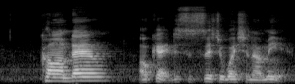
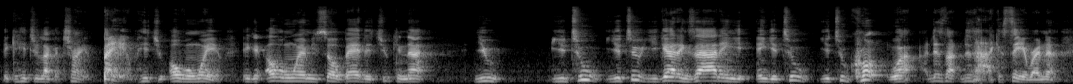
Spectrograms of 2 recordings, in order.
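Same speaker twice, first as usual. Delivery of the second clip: ordinary delivery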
